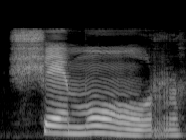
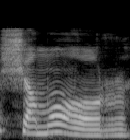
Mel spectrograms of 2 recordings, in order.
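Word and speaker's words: שְׁמֹר: 그런데 이제 쉐모르 해도 되고 셔모르 이렇게 해도 됩니다.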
